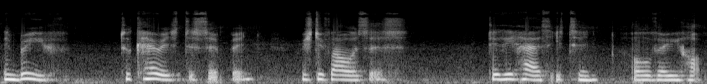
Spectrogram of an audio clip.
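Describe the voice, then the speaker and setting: A woman's voice: fairly high pitch, little pitch movement, measured pace, dark tone, a little hiss or hum, low-quality recording. A woman playing a despairing, brooding young woman in a dramatic monologue, in an amateur stage-play recording.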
